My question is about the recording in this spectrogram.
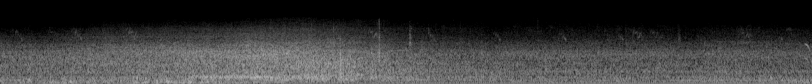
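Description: Steady rushing noise of a car on the move, tyres and engine, swelling for a second or so about two seconds in before settling again.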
